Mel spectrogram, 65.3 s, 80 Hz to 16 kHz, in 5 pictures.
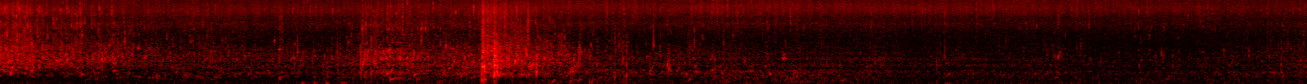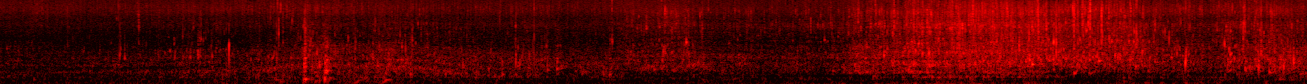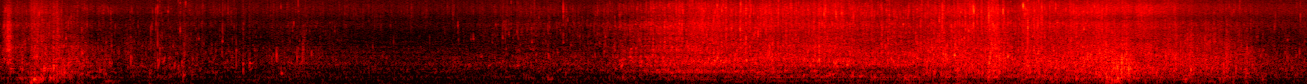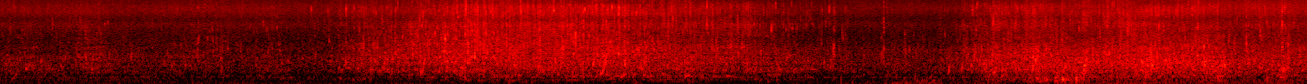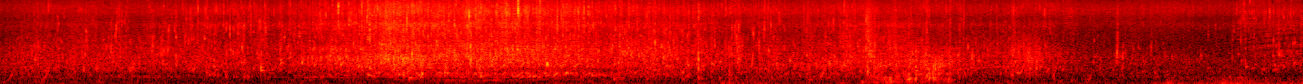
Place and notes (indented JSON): {
  "title": "Brett Avenue, Takapuna, Auckland, New Zealand - Quiet ocean water",
  "date": "2020-08-26 14:12:00",
  "description": "Directional microphone, on the edge of lava field and the sea",
  "latitude": "-36.78",
  "longitude": "174.78",
  "timezone": "Pacific/Auckland"
}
